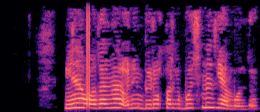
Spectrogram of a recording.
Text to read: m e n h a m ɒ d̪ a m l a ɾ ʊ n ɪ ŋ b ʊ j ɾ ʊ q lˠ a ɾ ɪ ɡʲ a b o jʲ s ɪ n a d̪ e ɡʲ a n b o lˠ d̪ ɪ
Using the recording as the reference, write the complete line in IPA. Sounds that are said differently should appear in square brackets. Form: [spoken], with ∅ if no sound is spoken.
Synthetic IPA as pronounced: m e n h a m ɒ d̪ a m l a ɾ ʊ n ɪ ŋ b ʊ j ɾ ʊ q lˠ a ɾ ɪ ɡʲ a b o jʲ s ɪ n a d̪ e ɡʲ a n b o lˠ d̪ ɪ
